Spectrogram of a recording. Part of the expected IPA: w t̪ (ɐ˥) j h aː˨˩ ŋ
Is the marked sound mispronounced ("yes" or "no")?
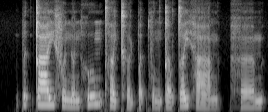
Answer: no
